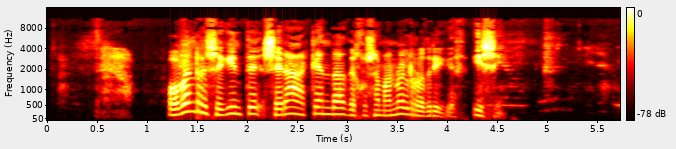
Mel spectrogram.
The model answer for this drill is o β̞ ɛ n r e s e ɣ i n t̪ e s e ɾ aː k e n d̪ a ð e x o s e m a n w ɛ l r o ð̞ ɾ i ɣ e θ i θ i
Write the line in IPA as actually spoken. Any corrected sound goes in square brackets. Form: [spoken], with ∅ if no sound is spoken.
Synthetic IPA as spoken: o β̞ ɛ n r e s e ɣ i n t̪ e s e ɾ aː k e n d̪ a ð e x o s e m a n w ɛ l r o ð̞ ɾ i ɣ e θ i [s] i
